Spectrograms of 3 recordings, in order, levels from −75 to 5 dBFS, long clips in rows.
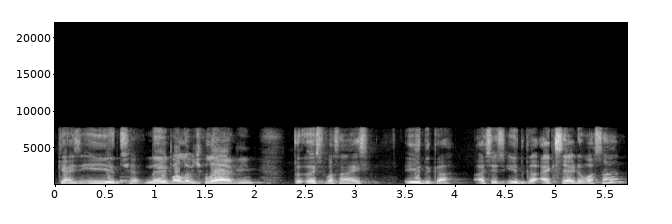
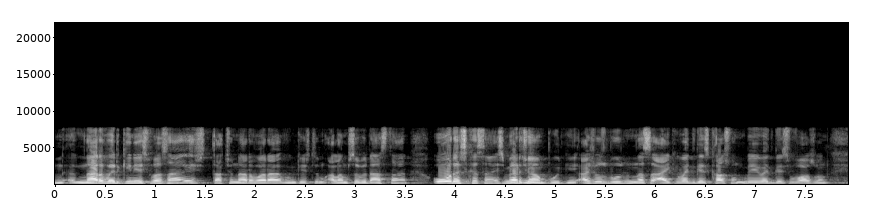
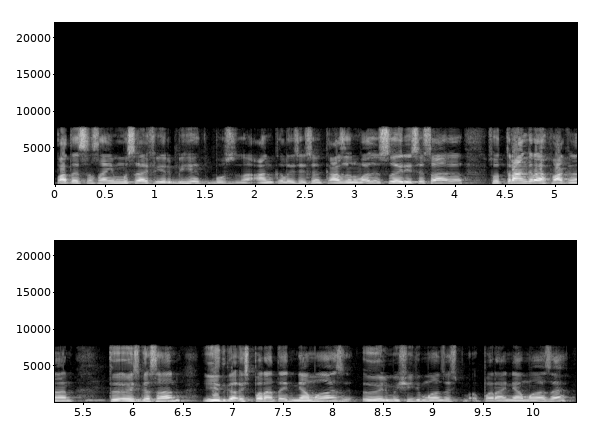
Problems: background sounds at intervals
